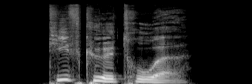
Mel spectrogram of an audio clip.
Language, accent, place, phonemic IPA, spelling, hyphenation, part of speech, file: German, Germany, Berlin, /ˈtiːfkyːlˌtʁuːə/, Tiefkühltruhe, Tief‧kühl‧tru‧he, noun, De-Tiefkühltruhe.ogg
- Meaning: chest freezer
